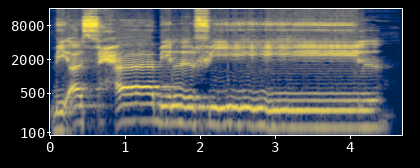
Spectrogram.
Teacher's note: صاد کو پر پڑھیں گے، موٹا پڑھیں گے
